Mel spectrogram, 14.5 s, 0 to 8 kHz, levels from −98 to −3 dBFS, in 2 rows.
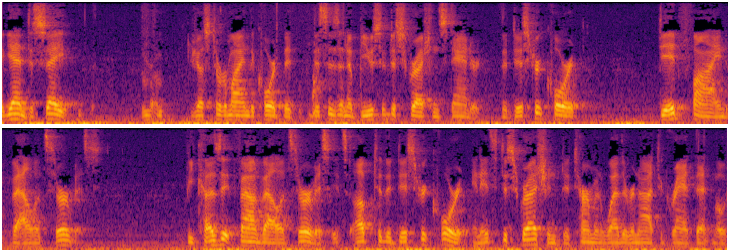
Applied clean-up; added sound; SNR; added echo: none; none; none; none.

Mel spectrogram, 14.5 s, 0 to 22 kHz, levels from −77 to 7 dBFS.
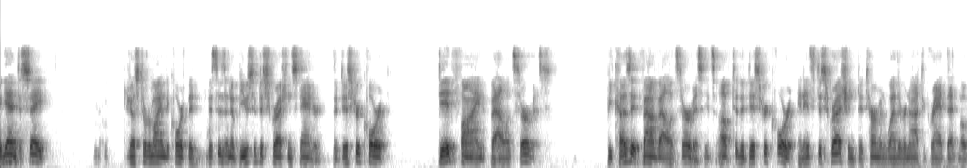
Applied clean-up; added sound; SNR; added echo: neural mask model DeepFilterNet 3.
